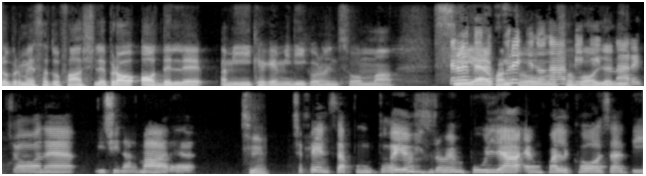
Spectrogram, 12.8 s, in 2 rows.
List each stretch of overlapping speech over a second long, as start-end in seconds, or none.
4.4-6.3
